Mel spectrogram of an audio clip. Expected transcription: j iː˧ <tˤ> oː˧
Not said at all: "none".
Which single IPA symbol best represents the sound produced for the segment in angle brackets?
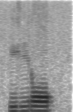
ɾ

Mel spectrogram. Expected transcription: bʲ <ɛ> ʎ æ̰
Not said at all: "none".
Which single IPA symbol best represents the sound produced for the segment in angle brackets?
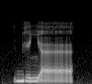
e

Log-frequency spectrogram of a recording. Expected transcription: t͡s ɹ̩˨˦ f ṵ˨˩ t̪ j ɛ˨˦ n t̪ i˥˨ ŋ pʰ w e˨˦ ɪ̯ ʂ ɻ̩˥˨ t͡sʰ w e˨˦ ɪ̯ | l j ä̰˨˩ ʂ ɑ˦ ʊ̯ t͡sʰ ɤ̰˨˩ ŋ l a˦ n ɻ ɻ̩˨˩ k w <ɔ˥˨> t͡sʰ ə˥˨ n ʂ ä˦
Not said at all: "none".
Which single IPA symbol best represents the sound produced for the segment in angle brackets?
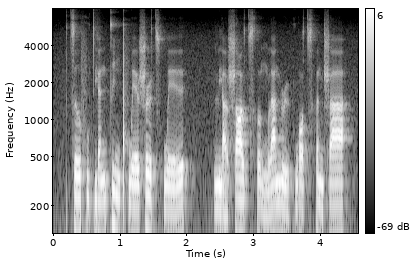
ɔ˥˨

